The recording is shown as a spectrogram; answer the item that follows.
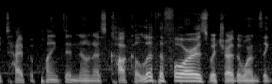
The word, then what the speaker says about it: coccolithophores: of plankton known as coccolithophores which are the ones that give you gym chalk or the white cliffs of dover um or they might be pronounced coco lithophorus depending on where you are but um cocolithophores are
